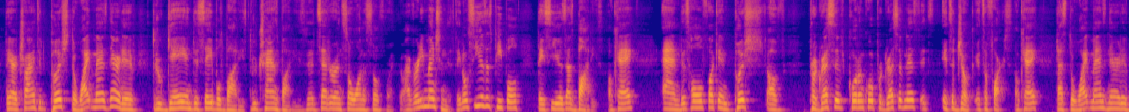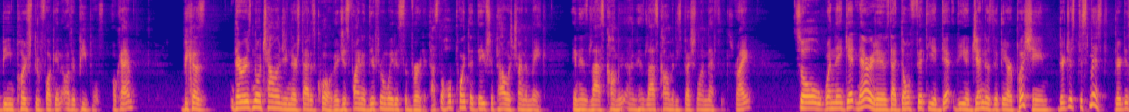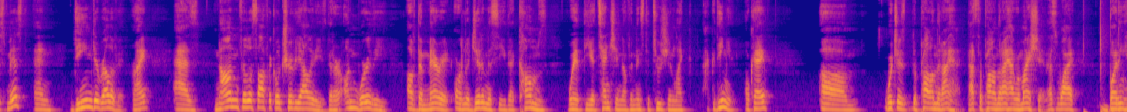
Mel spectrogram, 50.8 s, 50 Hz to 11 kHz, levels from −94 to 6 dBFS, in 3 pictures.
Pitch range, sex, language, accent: 140-175 Hz, male, English, American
